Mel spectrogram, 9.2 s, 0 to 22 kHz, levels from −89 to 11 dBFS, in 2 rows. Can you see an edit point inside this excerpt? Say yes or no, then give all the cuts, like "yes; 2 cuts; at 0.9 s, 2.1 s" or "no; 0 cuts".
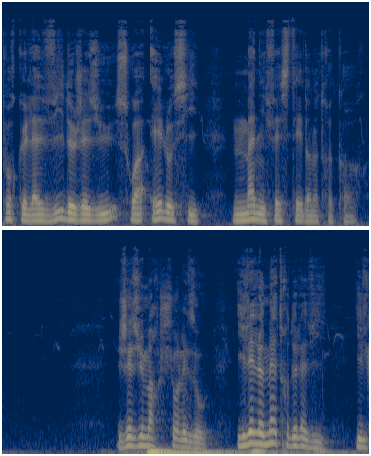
no; 0 cuts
